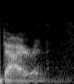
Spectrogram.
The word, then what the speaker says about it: Dyron: And first off, let me say, I'm just impressed that you pronounced it correctly the first time. Thank you for not butchering the name Dyron.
